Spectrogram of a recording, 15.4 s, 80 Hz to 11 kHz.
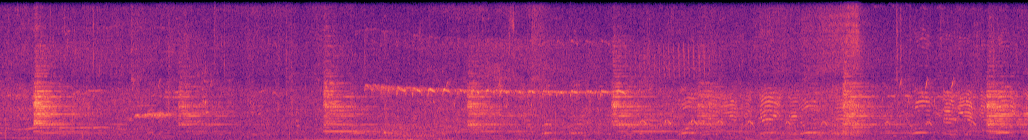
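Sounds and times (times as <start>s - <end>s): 
outdoor street ambience: 0.0s - 15.4s
three cathedral bells ringing: 0.0s - 15.4s
deep rumble: 3.7s - 11.5s.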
